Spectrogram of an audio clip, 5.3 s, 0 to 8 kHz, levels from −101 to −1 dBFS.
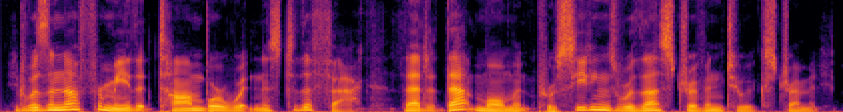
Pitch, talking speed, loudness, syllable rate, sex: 135 Hz, 250 wpm, -20 LUFS, 6.3 syllables/s, male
